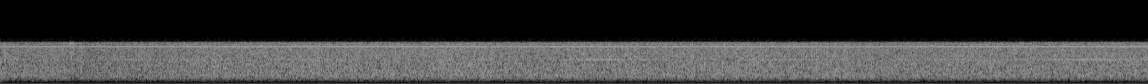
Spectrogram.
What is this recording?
Just a portion of static (no radio signals).
Recorded from the Twente university online radio tunner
